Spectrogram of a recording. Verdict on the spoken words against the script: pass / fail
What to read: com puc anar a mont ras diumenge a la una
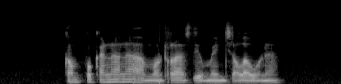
fail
